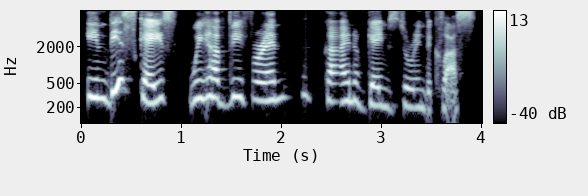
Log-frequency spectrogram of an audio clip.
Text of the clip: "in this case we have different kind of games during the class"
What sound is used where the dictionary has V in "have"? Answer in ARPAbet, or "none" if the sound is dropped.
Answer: V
